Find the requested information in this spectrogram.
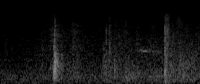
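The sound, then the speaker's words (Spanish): Footsteps cross a monastery courtyard, a few soft, evenly spaced steps that stay faint and quiet over a hushed background. “Cristian camina por el patio hacia la puerta. Los demás le siguen.”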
